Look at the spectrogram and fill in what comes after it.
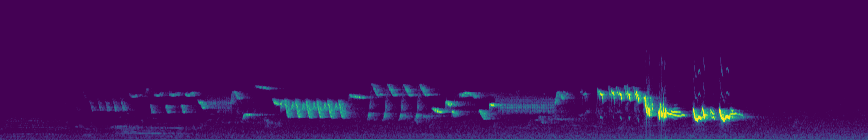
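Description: Songbird singing a varied run of high chirps and quick trills, growing louder near the end before it stops.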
